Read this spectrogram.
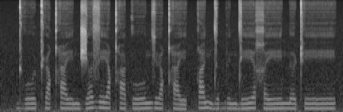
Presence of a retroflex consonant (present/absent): present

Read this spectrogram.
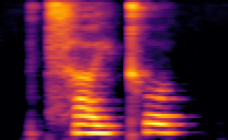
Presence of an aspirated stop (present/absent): present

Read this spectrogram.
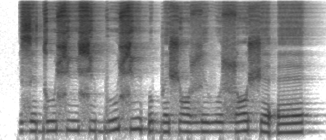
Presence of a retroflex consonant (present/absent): absent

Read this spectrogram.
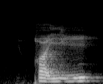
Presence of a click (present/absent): absent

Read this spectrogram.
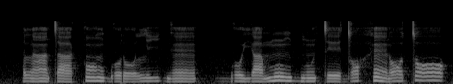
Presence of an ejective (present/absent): absent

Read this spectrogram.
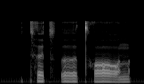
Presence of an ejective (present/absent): present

